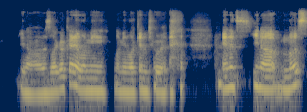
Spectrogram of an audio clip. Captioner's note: laughs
